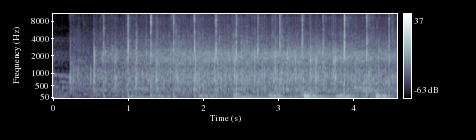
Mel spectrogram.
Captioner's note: audience applauds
